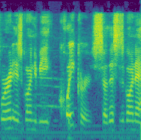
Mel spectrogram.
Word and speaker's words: Quakers: uh the next word is going to be quakers so this is going to have a long a sound quakers quicker quickers with e with er quickers no it's going to be quay quakers quakers there you go quakers quakers quakers okay quakers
